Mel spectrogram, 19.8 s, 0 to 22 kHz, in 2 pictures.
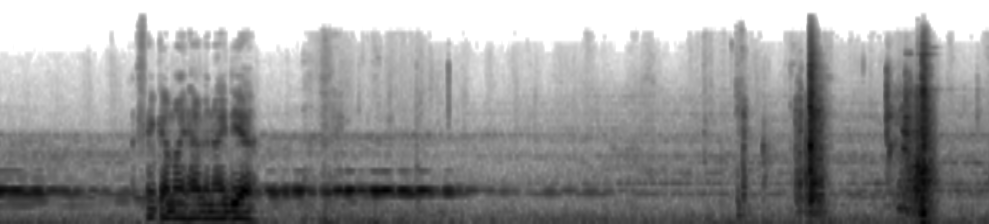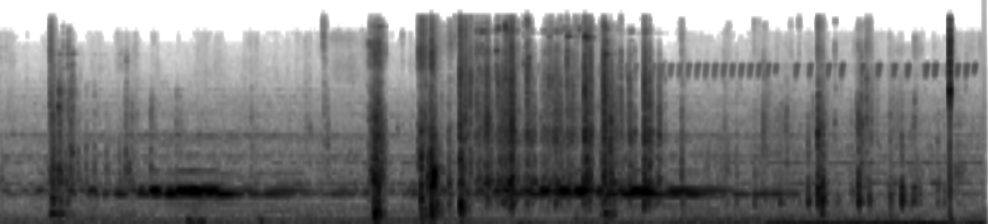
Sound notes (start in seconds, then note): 6.5 wood rattles; 11.6 metal rattles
